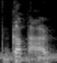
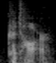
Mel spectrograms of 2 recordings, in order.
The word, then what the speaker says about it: Qatar: of our puzzle, Qatar, a country that should be pronounced Qatar, but I'm not gonna be that pretentious guy who shows up trying to like say it in the local pronunciation because it makes me sound cultured and cool. I am that guy, I'm trying to not be that guy. So for now, I'm just gonna say it like a Texas oilman says it, Qatar, okay?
